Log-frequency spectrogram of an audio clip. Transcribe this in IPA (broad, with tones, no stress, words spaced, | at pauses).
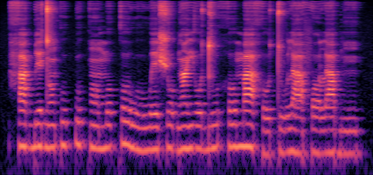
ha˦ɡ͡be˦dɔ̃˧ku˦ k͡pu˦˨kɔ̃˧mo˦ ko˦˨wu˨ we˧ʃo˧ɡã˦ jo˦du˦ ho˦ma˦˨ho˨ tu˨˦la˧fɔ˧ la˦ bĩ˦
